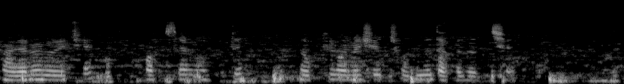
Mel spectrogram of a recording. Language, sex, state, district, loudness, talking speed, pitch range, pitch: Bengali, female, West Bengal, Jalpaiguri, -29 LUFS, 95 wpm, 190-225 Hz, 210 Hz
